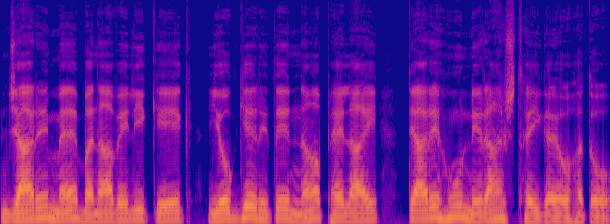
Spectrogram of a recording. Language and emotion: Gujarati, sad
